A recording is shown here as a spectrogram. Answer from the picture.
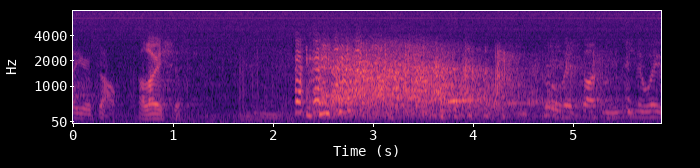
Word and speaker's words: Aloysius: you didn't call him by his right name I say that people are entitled to call themselves what they want to call themselves what do you call yourself Alicia cool they talk either way what pronounce correct that's why I call it a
